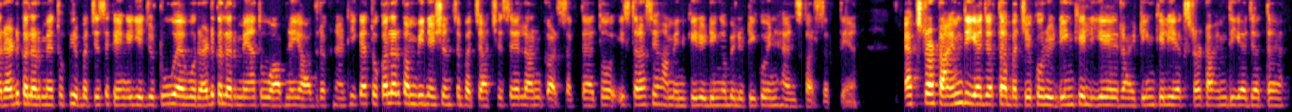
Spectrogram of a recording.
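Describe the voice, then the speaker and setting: With a warm, medium-pitched voice, a woman teaches an online exam-prep class. She's explanatory, restating points and checking in often with her students through repeated "theek hai" prompts.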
